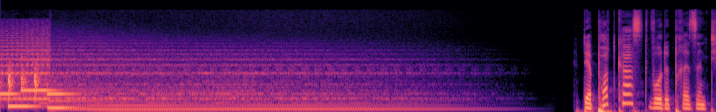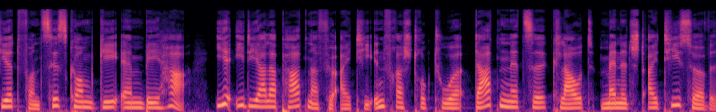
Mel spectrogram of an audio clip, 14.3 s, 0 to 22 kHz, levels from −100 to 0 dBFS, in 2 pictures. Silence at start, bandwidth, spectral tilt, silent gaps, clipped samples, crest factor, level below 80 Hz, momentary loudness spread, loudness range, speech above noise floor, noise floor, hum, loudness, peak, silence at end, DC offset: 0 s; 15.5 kHz; -5.5 dB/octave; 5.55-5.73 s; under 0.1%; 20 dB; -40 dBFS; 14 LU; 12 LU; 42 dB; -68 dBFS; none; -27 LUFS; -6 dBFS; 0 s; under 0.1%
